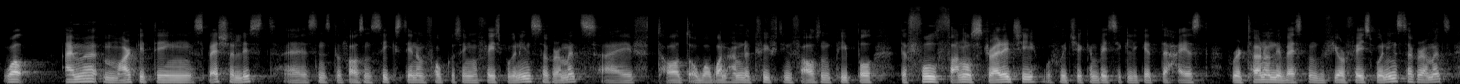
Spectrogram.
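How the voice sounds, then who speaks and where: A man's voice: lowish voice, fairly even intonation, brisk, darkish tone. A man from Austria, a marketing specialist chatting as an interview guest, often adding "okay?" and "you know". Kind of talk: casual interview answers.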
